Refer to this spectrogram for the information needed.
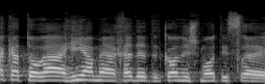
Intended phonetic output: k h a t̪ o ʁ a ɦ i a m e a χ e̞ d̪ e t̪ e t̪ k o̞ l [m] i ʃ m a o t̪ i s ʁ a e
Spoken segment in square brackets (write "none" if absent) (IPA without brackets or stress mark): n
